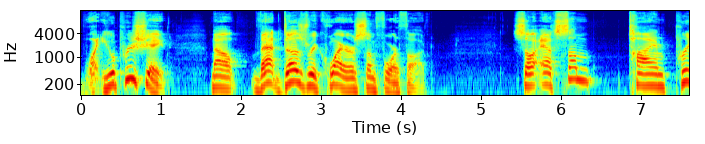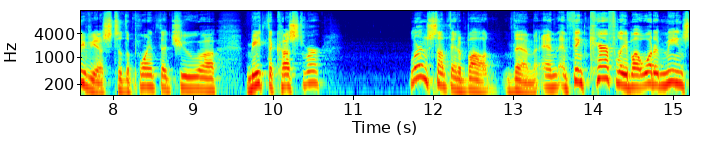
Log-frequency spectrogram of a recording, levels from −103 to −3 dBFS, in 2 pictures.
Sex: male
